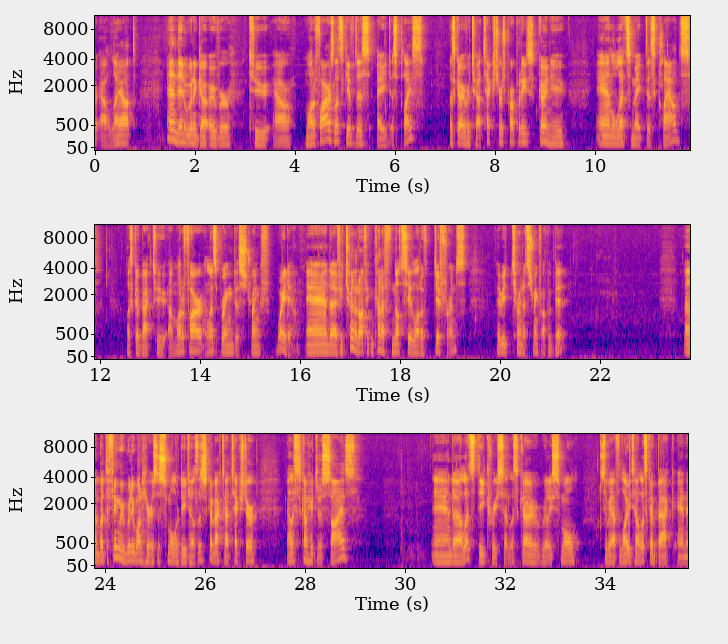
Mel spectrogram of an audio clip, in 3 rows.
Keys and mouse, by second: 0.0-4.9 right drag, 4.9-7.8 middle drag, 7.8-8.9 right drag, 8.9-13.4 middle drag, 13.4-14.7 right drag, 14.7-17.2 shift+middle drag, 17.2 right click, 17.9 middle click, 18.2 right click, 18.7 middle click, 18.8 right click, 19.4-21.1 middle drag, 21.1 right click, 21.8-26.4 shift+middle drag, 26.4-35.6 drag, 28.0-35.0 shift+middle drag, 28.0-35.0 shift+right drag.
